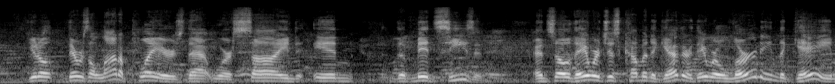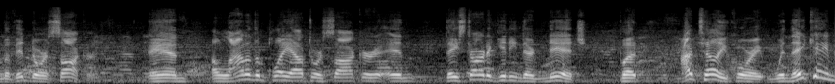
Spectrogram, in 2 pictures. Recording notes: Live from Ivy Park Sports and Grill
